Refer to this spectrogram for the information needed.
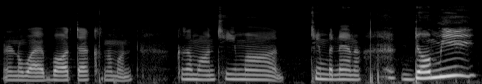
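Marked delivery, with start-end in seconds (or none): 4.0-4.7 high, loud shout of "Dummy!"; self-scolding shout. Real, not acted. Kid yells at himself after a misclick in the game. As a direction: yell at yourself for a dumb mistake.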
